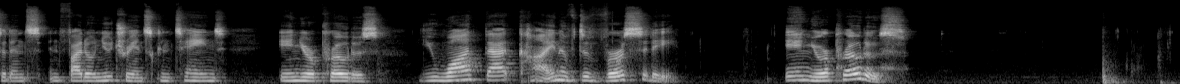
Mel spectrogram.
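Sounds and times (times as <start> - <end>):
speech: 0.0 - 6.8, 7.8 - 9.1
sip of water: 6.9 - 7.9.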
